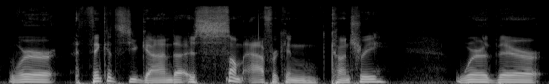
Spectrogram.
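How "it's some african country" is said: ordinary delivery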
